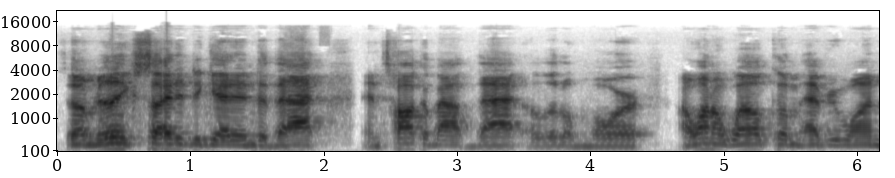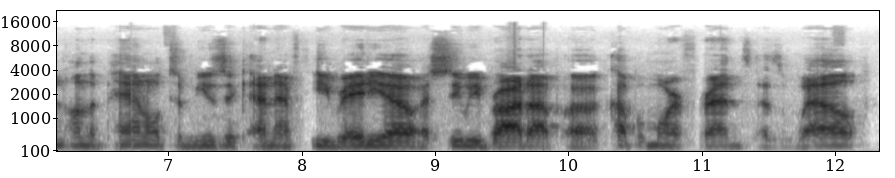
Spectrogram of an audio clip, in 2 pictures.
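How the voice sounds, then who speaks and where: A man's voice: medium pitch, level tone, moderate pace, hardly any pauses, bright, forceful tone, poor audio. A man hosting a live online audio room in an upbeat, enthusiastic, chatty way. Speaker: host of an online audio show. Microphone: live social audio room call.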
